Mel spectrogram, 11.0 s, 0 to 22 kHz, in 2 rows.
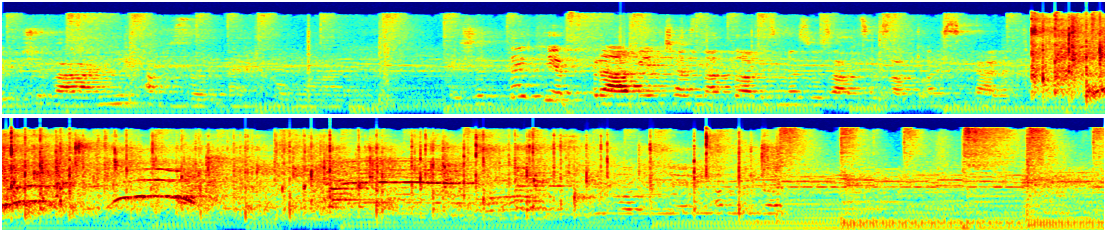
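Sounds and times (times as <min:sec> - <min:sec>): background music: 0:00.0 - 0:11.0
children clapping and calling out: 0:05.2 - 0:09.6.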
